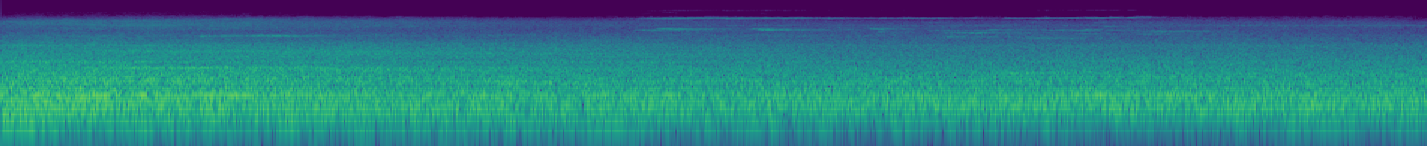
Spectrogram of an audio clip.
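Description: KTM Komuter electric train running along the platform track, a steady rumble of wheels on rail, with thin high-pitched wheel squeals about halfway through.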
